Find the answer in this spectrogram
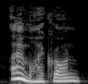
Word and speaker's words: omicron: at this stage although i prefer to pronounce it oh micron it just seems like it's a little bit more exasperating yeah that's right that's i think it's i think it's the o should have oh hyphen micron so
